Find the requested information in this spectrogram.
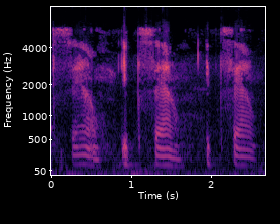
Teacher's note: it sound 和 she said she 到底是怎么读的？来听第一个，第一个 it sound it sound itsound，好，这是第一个读音，好，这个非常好，it sound 这个停顿呢非常的干脆，然后你连发的时候也听到一点爆破。Itsound，那 sound 的嘶音也还是很明显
